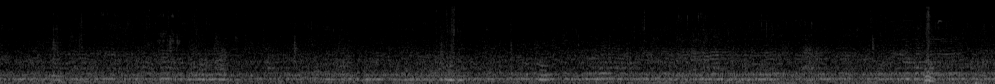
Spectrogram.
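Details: Honey bees moving about inside an open hive on a sunny, breezy day: an even, continuous hum with faint flickering buzzes and a few soft ticks from movement.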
